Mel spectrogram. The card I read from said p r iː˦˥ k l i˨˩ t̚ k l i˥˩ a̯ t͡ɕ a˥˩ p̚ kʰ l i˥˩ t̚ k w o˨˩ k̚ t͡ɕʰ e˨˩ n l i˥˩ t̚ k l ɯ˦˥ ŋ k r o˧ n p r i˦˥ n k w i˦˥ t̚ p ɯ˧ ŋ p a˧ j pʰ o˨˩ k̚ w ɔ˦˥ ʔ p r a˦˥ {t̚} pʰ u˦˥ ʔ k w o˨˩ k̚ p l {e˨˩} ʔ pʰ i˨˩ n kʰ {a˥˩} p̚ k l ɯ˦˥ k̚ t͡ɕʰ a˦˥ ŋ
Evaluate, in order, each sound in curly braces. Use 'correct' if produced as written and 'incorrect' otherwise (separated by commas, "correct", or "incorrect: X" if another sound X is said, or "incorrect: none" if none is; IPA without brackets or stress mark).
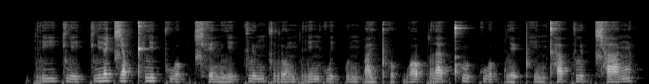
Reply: correct, correct, correct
